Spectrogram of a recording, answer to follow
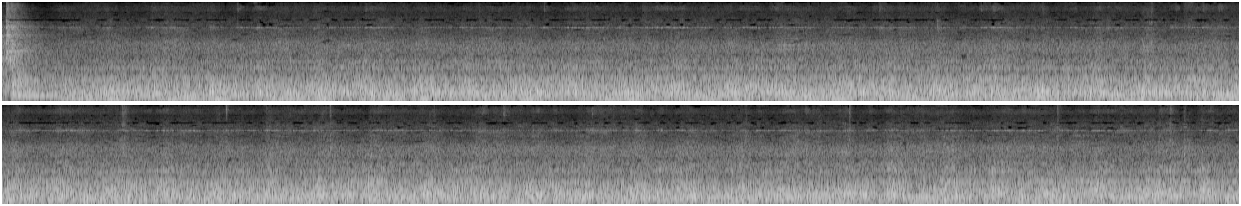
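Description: Large flywheel-type mechanical power press running on its first start-up, with its motor and belt-driven flywheel spinning. It makes a loud, steady mechanical rumble and whir with a fluttering low hum.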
